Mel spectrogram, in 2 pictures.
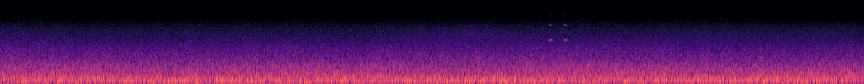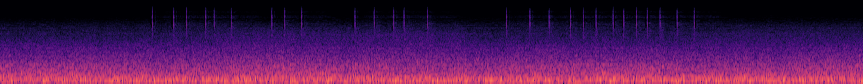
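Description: A warship's engines rumble low.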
